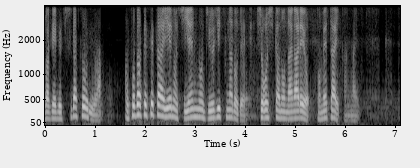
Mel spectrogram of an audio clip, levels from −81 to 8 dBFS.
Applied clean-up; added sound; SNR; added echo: neural separator model SepFormer DNS4.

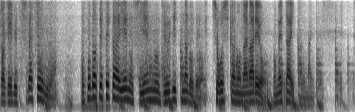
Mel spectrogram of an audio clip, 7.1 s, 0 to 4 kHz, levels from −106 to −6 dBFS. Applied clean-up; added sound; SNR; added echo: neural mask model RNNoise.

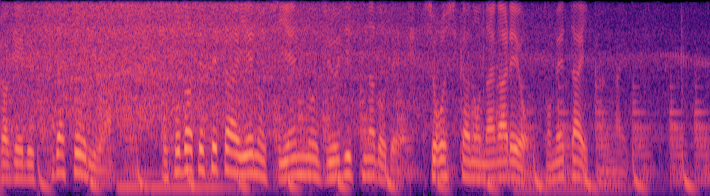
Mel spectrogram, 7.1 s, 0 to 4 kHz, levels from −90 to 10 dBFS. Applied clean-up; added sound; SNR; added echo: none; Tools; 7 dB; none.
